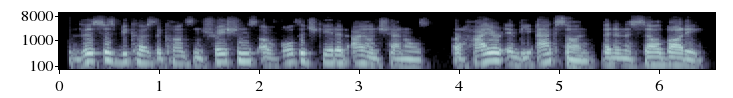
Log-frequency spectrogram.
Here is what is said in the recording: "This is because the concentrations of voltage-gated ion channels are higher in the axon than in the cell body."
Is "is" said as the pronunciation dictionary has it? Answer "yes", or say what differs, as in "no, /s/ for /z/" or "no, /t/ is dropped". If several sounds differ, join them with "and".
yes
